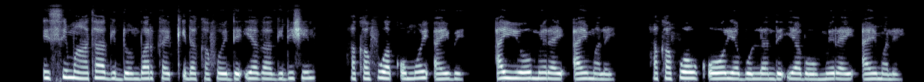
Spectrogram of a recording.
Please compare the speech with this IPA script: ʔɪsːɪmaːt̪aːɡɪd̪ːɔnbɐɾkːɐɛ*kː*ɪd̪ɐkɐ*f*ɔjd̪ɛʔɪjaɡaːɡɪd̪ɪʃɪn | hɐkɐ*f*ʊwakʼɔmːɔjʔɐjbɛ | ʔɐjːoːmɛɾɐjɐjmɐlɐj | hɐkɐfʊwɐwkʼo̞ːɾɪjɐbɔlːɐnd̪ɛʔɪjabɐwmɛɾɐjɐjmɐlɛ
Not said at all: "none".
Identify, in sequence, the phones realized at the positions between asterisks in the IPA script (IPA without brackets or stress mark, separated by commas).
kʼː, f, f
